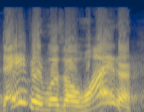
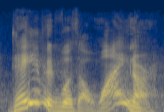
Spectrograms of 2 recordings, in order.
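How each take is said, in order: First: Louder, punched delivery; emphatic. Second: Low, hushed aside; quiet remark. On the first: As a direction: hit "David was a whiner" hard. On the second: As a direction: drop the voice on "David was a whiner". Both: Retold or imitated. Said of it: "She said".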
